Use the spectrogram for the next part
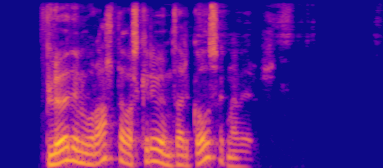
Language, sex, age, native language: Icelandic, male, 20-29, Icelandic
